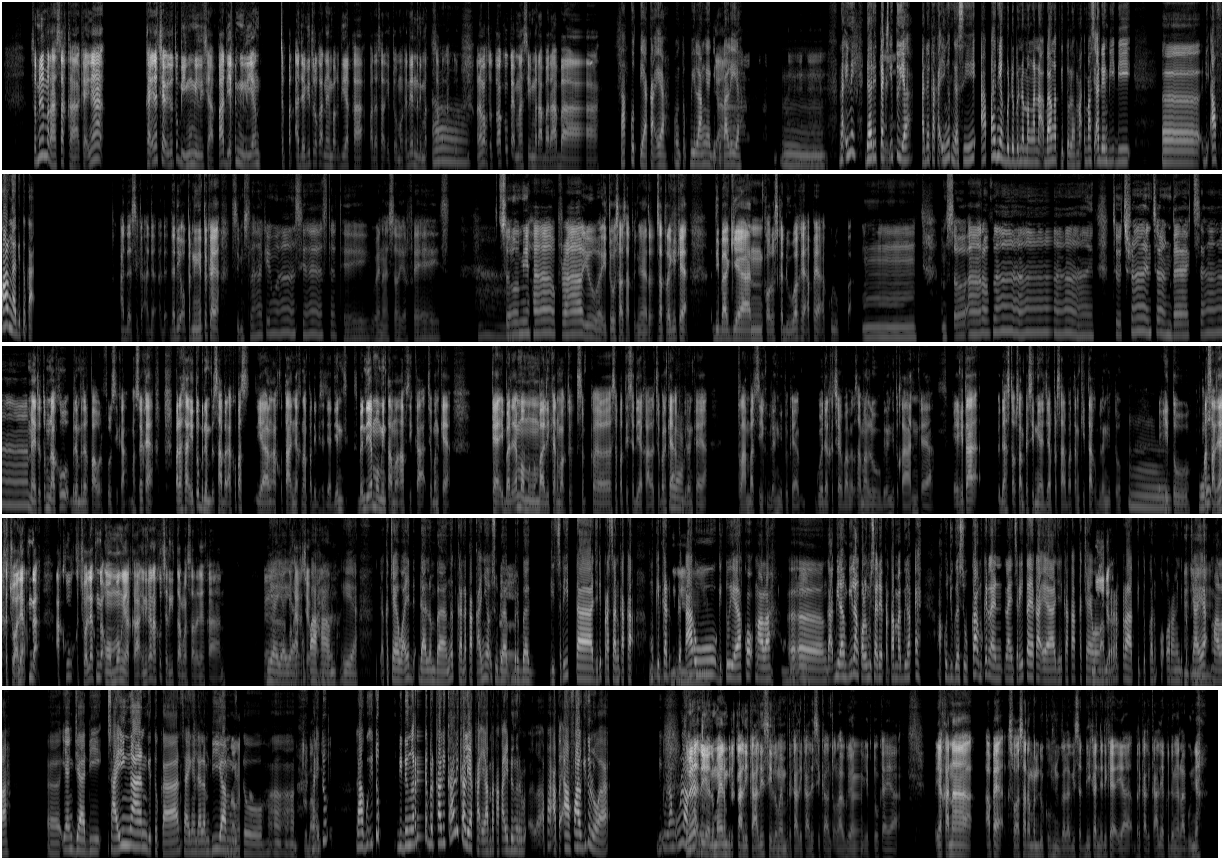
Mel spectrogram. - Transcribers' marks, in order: tapping; other background noise; in English: "opening"; singing: "seem's like you was yesterday … how proud you"; in English: "seem's like you was yesterday … how proud you"; in English: "chorus"; singing: "I'm so out of light to try turn back to"; in English: "I'm so out of light to try turn back to"; in English: "powerful"; chuckle
- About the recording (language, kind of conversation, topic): Indonesian, podcast, Lagu apa yang menurutmu paling menggambarkan perjalanan hidupmu?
